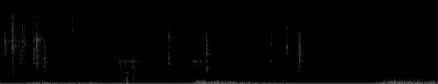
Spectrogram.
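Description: Computer keyboard being typed on: a quick, faint run of key clicks as numbers are entered, with a couple of dull thumps.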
